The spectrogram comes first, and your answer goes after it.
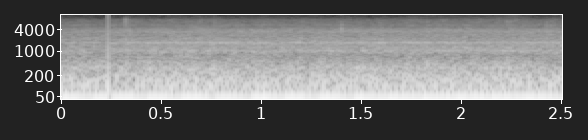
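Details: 2004 BMW 325xi automatic, 17 years old, check engine light on: a low, lumpy idle with an uneven throb, and the car shakes. The scan tool shows misfire codes on cylinders six and two.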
